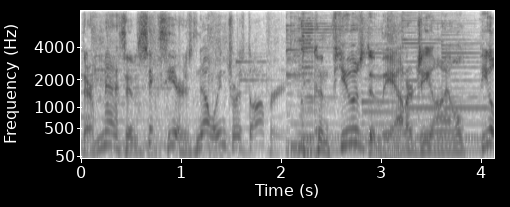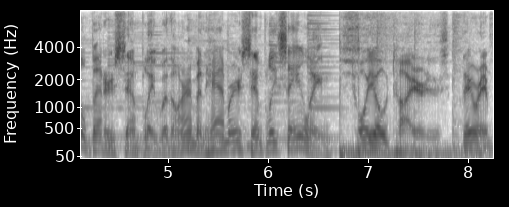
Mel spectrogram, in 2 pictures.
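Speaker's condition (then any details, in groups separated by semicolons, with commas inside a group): No condition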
